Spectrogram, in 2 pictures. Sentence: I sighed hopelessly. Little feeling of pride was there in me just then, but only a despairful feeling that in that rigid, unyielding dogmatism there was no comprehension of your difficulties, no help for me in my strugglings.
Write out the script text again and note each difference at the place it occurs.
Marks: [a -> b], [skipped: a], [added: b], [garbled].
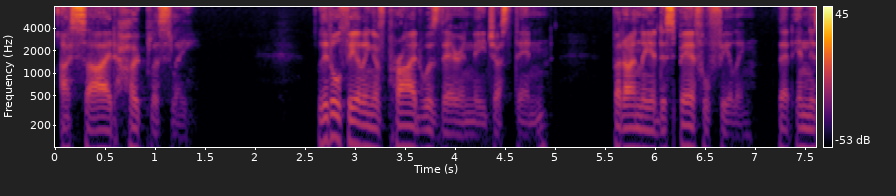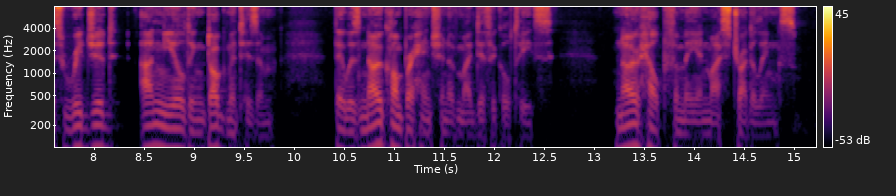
I sighed hopelessly. Little feeling of pride was there in me just then, but only a despairful feeling that in [that -> this] rigid, unyielding dogmatism there was no comprehension of [your -> my] difficulties, no help for me in my strugglings.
